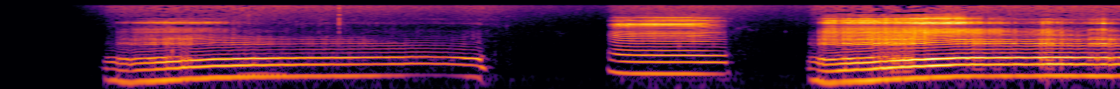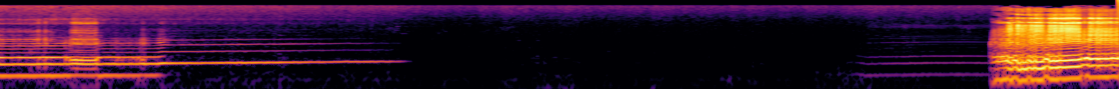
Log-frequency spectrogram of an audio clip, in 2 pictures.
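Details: Llama giving a series of nasal, harmonic calls: a steady tone near two seconds long, a short one, then a longer wavering call, with a fainter hum and a final loud call at the end.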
